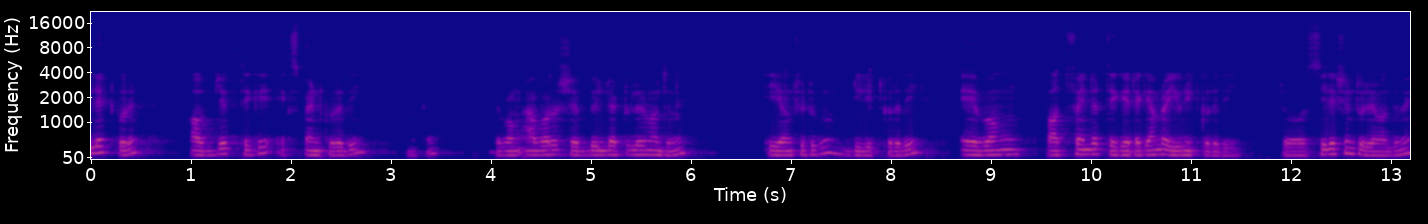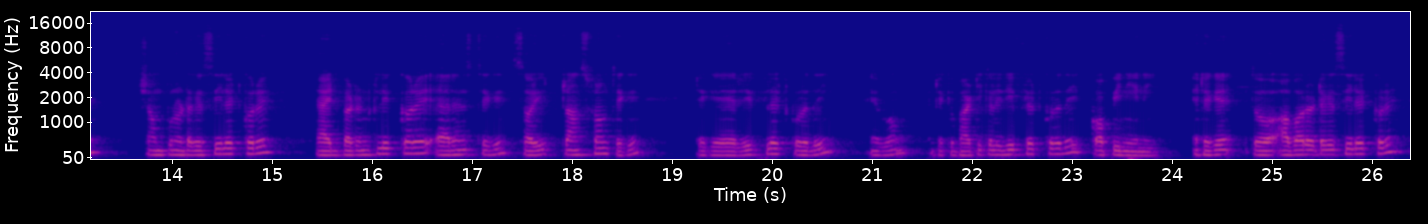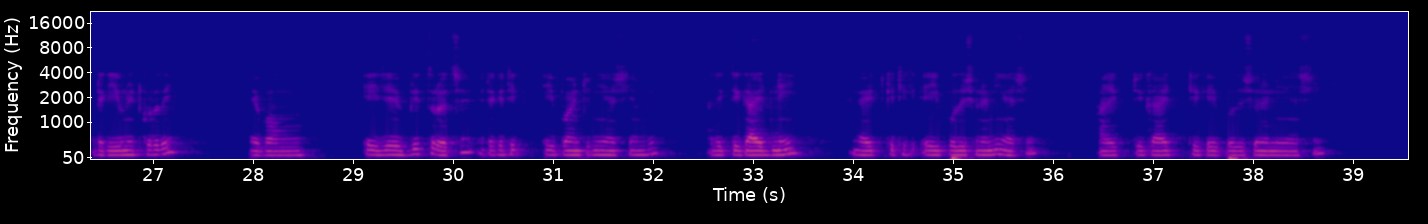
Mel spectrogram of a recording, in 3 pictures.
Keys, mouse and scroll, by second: 3.8 click, 5.5 shift+m, 9.8 click, 11.1 click, 11.7 v, 13.4 click, 15.6 right click, 18.3 click, 19.8 click, 23.5 click, 25.1 click, 28.9 click, 30.2 click.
